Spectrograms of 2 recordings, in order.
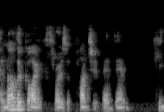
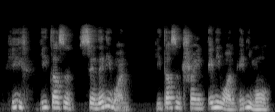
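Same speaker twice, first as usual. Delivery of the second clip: higher, lightly voiced young woman asking; shop girl voice; 8 semitones higher than usual. Vlogger retelling the film, girl questions Van Damme, higher voice. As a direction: pitch it up as the girl.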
